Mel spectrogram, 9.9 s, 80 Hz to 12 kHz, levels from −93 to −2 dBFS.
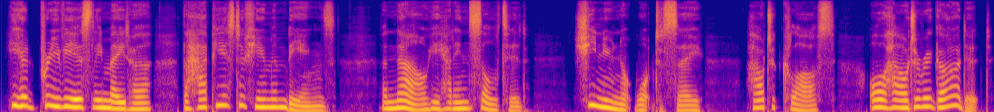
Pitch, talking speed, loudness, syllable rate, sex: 195 Hz, 170 wpm, -17 LUFS, 4.6 syllables/s, female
